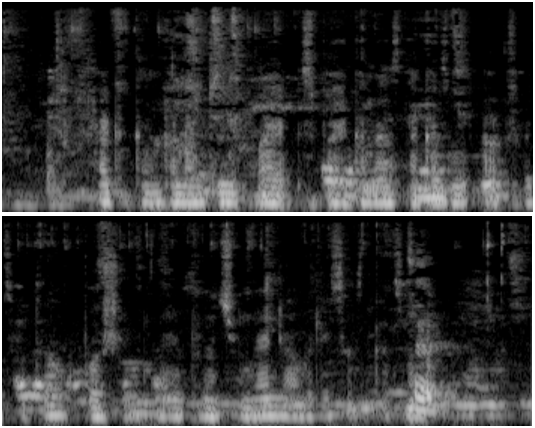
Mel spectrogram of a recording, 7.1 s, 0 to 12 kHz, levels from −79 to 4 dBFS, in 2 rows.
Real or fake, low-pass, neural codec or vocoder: real; 10.8 kHz; none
